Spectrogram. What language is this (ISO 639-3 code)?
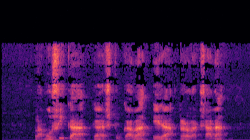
cat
